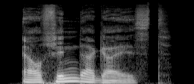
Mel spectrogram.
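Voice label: "Erfindergeist" German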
